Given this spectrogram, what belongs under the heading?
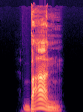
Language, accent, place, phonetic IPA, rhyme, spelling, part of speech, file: German, Germany, Berlin, [baːn], -aːn, bahn, verb, De-bahn.ogg
- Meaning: 1. singular imperative of bahnen 2. first-person singular present of bahnen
